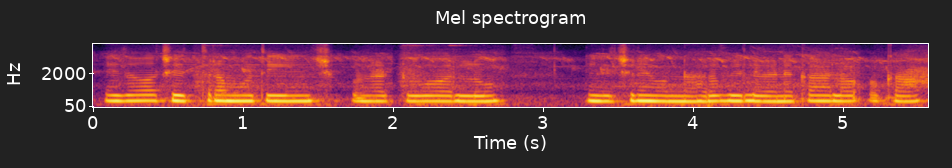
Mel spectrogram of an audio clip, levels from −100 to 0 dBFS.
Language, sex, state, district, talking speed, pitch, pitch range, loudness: Telugu, female, Andhra Pradesh, Krishna, 110 wpm, 220 Hz, 215-225 Hz, -14 LUFS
